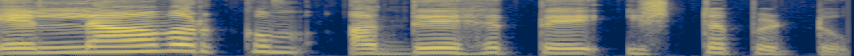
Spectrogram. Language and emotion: Malayalam, neutral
